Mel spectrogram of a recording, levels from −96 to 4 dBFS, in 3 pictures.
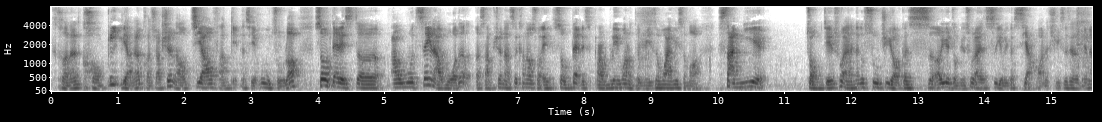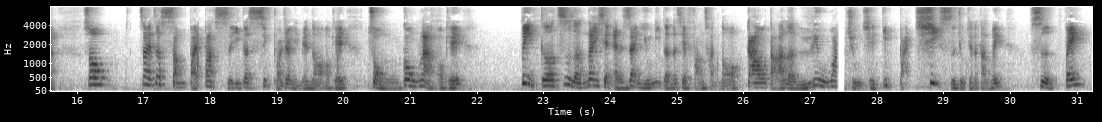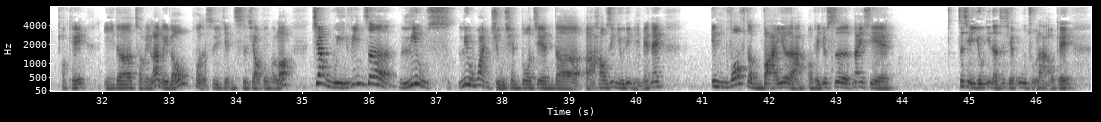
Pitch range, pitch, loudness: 115-150 Hz, 125 Hz, -26 LUFS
